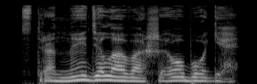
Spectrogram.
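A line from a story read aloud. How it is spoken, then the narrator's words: Muttered. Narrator (Russian): пробормотал Холлинс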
